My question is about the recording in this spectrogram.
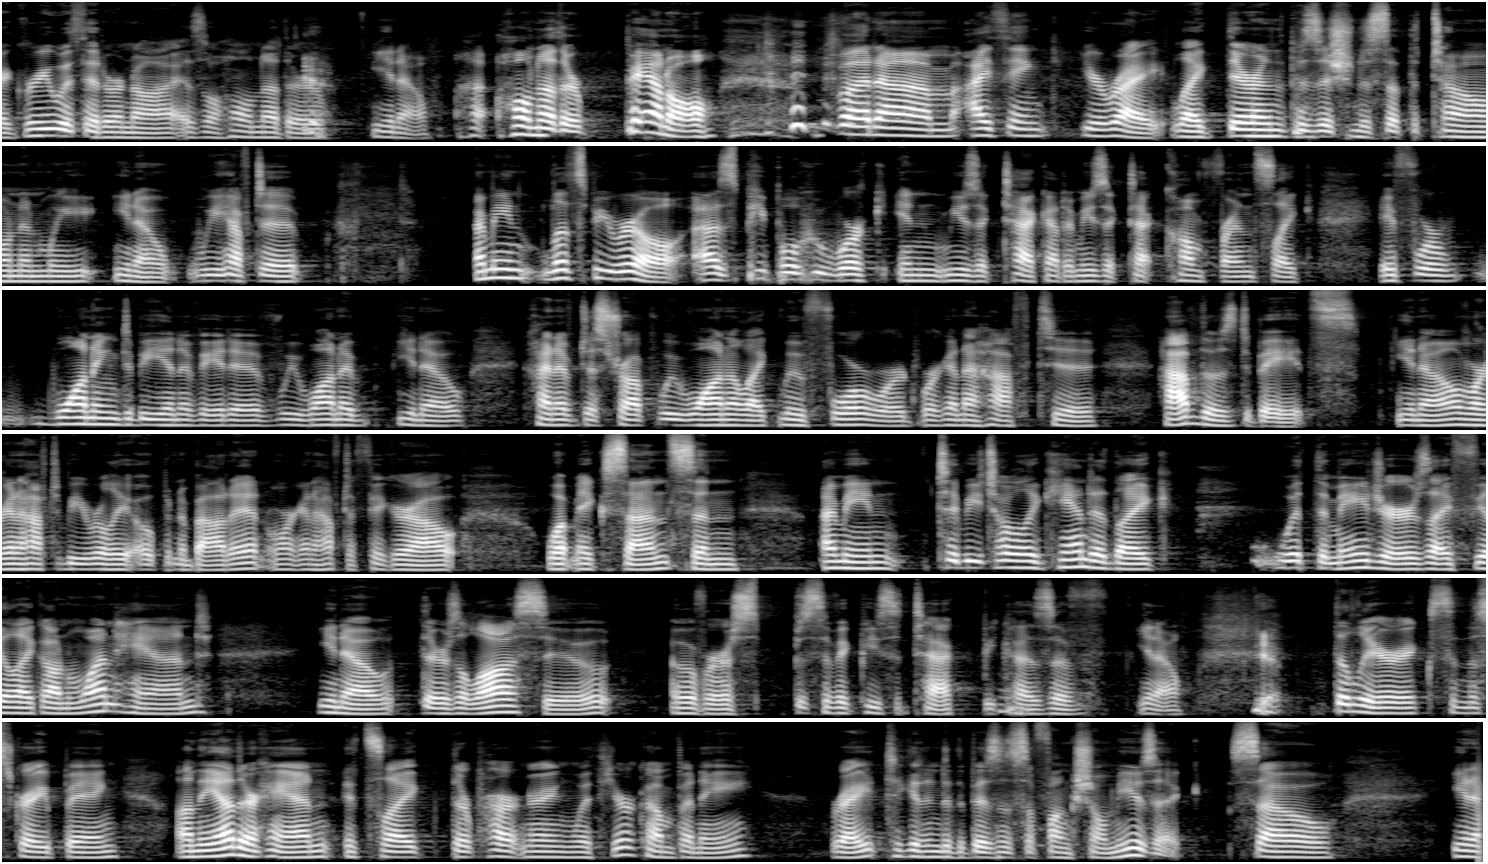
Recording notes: One of the hottest sessions from the 2023 Music Tectonics Conference. If you weren't with us in Santa Monica.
